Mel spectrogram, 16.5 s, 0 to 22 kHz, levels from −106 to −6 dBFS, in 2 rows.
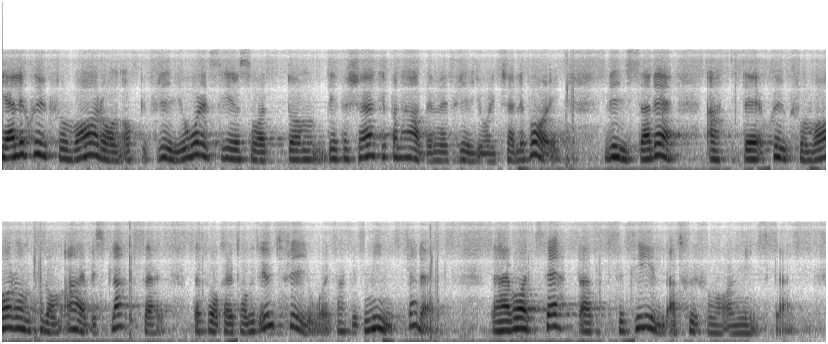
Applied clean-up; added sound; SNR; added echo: neural separator model SepFormer DNS4.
